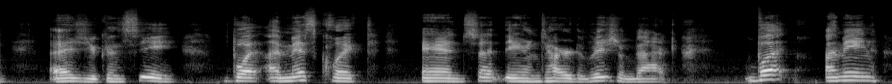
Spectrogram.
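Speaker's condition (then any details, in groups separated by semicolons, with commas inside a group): Cerebral palsy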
